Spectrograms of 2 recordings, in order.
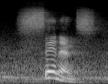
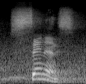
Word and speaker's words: sentence: in the natural way they don't really stress the letter T they pronounce it sentence sentence not really sentence that's not to say pronouncing sentence is wrong but sentence is how typically people pronounce it same thing with international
